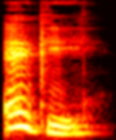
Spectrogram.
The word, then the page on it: eggy: British English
